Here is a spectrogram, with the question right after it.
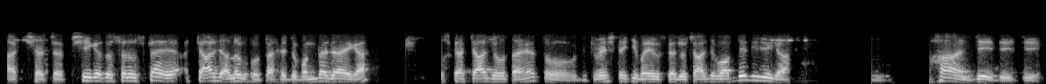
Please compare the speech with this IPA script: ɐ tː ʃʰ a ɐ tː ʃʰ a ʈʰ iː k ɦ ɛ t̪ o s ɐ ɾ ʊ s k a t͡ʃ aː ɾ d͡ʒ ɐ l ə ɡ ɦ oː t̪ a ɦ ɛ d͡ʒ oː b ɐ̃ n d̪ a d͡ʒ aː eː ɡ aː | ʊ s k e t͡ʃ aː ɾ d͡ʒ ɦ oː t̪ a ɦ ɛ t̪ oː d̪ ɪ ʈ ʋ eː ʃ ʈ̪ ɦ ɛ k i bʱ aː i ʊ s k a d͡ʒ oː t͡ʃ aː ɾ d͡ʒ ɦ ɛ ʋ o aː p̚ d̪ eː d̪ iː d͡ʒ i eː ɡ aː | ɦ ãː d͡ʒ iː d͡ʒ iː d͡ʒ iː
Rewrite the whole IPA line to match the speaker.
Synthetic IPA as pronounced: ɐ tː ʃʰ a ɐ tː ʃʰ a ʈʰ iː k ɦ ɛ t̪ o s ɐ ɾ ʊ s k a t͡ʃ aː ɾ d͡ʒ ɐ l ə ɡ ɦ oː t̪ a ɦ ɛ d͡ʒ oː b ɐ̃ n d̪ a d͡ʒ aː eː ɡ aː | ʊ s k a t͡ʃ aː ɾ d͡ʒ ɦ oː t̪ a ɦ ɛ t̪ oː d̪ ɪ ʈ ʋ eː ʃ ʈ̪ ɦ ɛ k i bʱ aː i ʊ s k a d͡ʒ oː t͡ʃ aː ɾ d͡ʒ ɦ ɛ ʋ o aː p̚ d̪ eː d̪ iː d͡ʒ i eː ɡ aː | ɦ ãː d͡ʒ iː d͡ʒ iː d͡ʒ iː

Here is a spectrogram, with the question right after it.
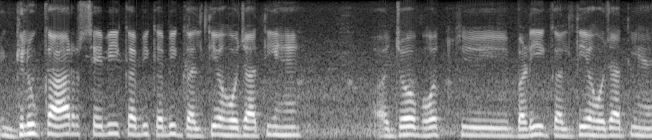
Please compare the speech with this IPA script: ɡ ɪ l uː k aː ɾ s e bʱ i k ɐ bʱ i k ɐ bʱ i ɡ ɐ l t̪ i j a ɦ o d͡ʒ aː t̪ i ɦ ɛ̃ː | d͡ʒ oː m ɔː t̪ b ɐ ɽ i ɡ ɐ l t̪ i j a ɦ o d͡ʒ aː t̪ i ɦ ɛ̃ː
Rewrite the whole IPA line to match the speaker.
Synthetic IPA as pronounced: ɡ ɪ l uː k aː ɾ s e bʱ i k ɐ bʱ i k ɐ bʱ i ɡ ɐ l t̪ i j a ɦ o d͡ʒ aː t̪ i ɦ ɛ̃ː | d͡ʒ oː b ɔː t̪ b ɐ ɽ i ɡ ɐ l t̪ i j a ɦ o d͡ʒ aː t̪ i ɦ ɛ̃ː

